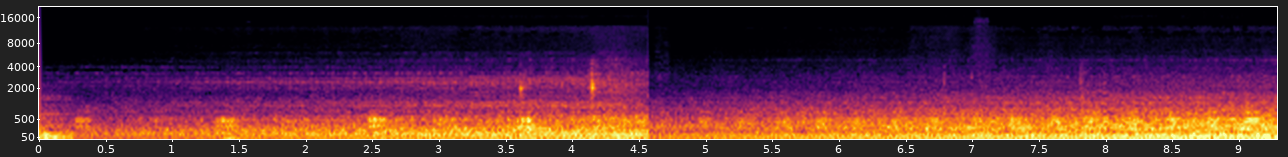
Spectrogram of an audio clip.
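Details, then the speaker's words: 1988 Volvo 244 coasting to a stop at a few mph: low road rumble with a clunk once per wheel rotation from a loose front wheel bearing with slight play. "really hear it when you're sort of coasting up to a stop, a few miles an hour, and you can really hear that cluck clunk, cluck clunk, cluck clunk with each rotation."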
